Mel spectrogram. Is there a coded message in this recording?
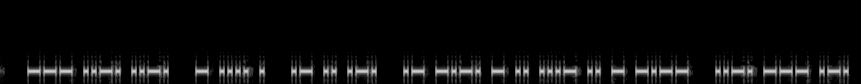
Yes: Morse code from 0.3 to 8.5 s, heard as a keyed tone, about 30 wpm, 610 Hz. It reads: OFF THE AIR ACTIVITY FOR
